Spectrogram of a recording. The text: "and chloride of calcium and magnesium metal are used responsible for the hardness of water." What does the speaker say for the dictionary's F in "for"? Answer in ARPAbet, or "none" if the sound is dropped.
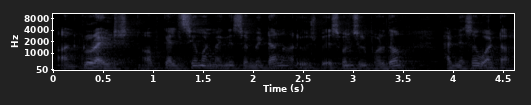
P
